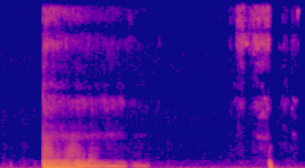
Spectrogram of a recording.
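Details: Chocolate poodle snoring indoors: one loud, rough, low rumbling snore lasting about a second, with a shorter, softer snort right after, then quiet room noise and a faint rustle near the end.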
